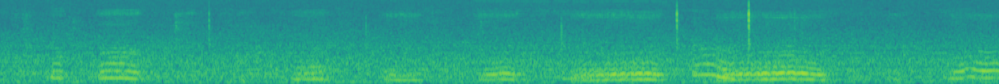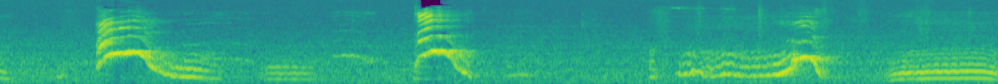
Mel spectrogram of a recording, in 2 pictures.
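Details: Three-week-old white Golden Retriever puppies giving soft whimpers and a few sharper rising-falling squeals, with quiet gaps between the calls.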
